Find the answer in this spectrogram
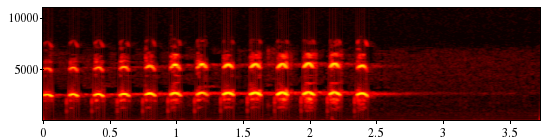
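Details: Unringed female osprey at Loch Garten calling for her absent mate: a fast series of about twelve clear, high whistled notes, roughly five a second, ending in a held tone, with faint low rumble beneath.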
